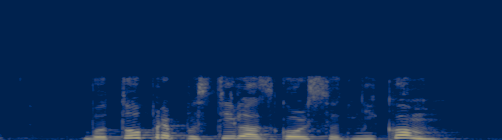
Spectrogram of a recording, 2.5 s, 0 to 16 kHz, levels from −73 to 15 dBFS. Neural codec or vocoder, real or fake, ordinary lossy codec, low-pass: codec, 16 kHz, 16 kbps, FreqCodec, larger model; fake; none; 7.2 kHz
